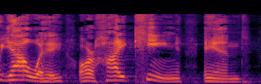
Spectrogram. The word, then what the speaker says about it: Yahweh: The first use of the word Lord in this passage is the tetragrammaton, which is the word Yahweh, which is how we sometimes pronounce it, but it's YHWH. It's called Yahweh, other times called Jehovah, which is the Lord's covenantal name, the name that he revealed to Moses at the burning bush.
